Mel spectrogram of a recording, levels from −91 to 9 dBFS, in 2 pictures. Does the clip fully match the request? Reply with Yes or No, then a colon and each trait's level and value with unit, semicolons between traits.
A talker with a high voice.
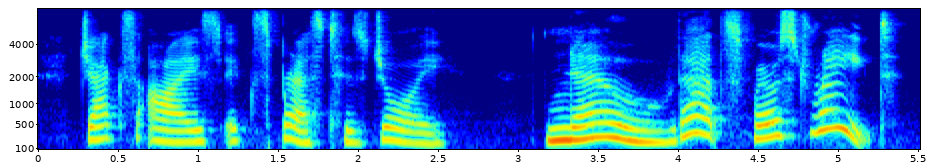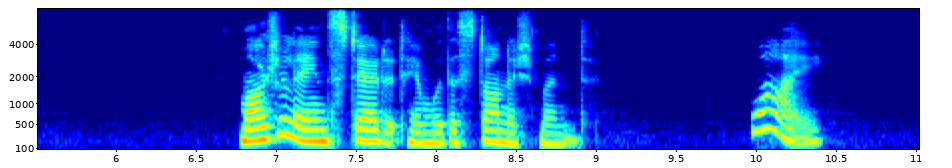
Yes: high, 200 Hz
